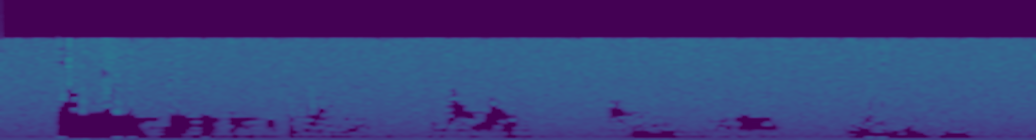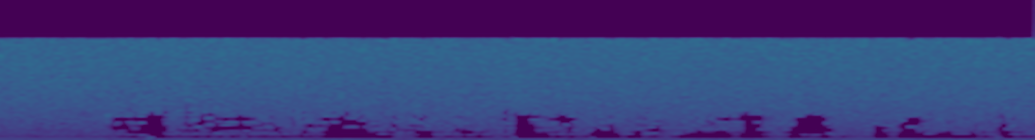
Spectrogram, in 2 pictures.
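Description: A middle-aged man addresses an audience through a microphone and loudspeakers.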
